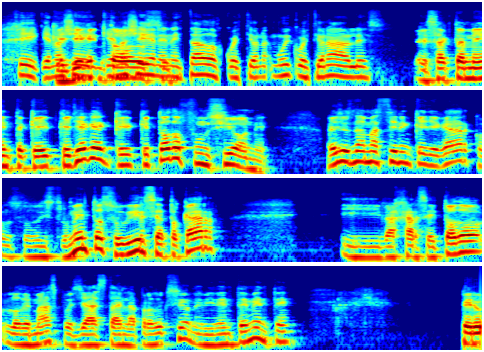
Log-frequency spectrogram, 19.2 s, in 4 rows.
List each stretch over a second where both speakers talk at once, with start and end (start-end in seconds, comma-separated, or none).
0.5-1.8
